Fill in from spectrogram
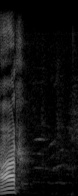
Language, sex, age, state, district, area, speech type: Assamese, male, 60+, Assam, Dhemaji, rural, read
